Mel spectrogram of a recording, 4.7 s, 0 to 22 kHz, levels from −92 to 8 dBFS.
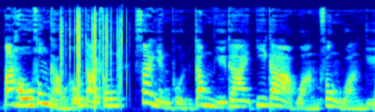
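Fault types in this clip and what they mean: Cable scratch noise: dense, uneven bursts of scratching and rustling over the speech from 0.75 to 1.64 s, roughly as loud as the speech itself. The likely cause is a worn cable or connector being moved, making its contact resistance fluctuate rapidly.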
